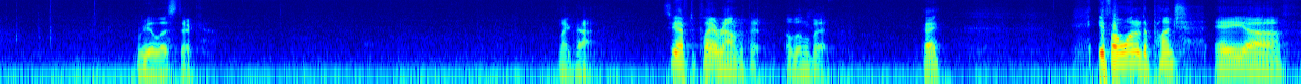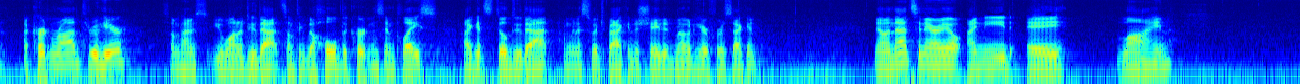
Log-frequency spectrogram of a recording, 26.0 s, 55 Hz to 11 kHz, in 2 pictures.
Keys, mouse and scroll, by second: 0.0-0.5 typing, 2.5 click, 3.9 click, 4.7 click, 6.9 right click, 10.6 right click, 11.1-11.4 scroll, 12.3 right click, 13.6 middle click, 18.3 click, 19.1 click, 19.6 scroll, 20.4 right click, 20.7 scroll, 21.7 right click, 21.9 Escape, 22.1 Escape, 23.3 click, 25.3 click, 25.7 middle click.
